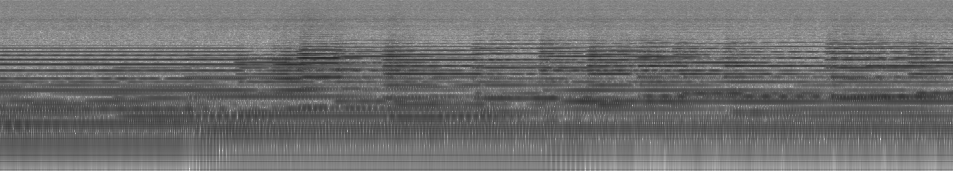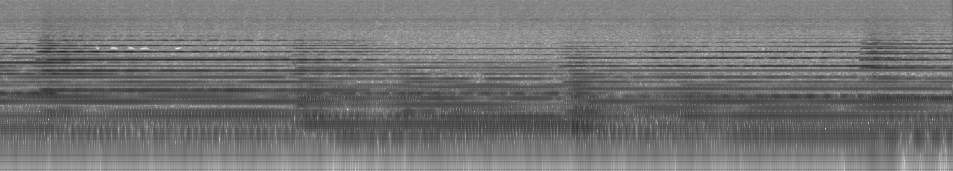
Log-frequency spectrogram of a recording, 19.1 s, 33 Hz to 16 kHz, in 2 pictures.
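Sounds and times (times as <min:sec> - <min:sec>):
organ playing sustained chords: 0:00.0 - 0:19.0.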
